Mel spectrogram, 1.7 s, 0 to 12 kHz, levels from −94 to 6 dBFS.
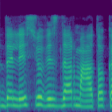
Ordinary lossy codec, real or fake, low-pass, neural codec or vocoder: MP3, 96 kbps; real; 7.2 kHz; none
